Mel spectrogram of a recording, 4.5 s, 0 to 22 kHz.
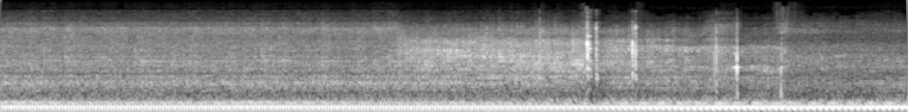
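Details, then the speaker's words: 1988 Ford Bronco II V6 with exhaust modified, still two cats but no muffler fitted: deep, raspy drone with choppy, uneven pulse; loud exhaust without muffler, muffler added afterward. "That sounds terrible. That I don't know. It's kind of got some chop to it, actually. Yeah. No, it sounds like a little dinky V6."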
